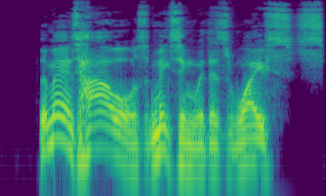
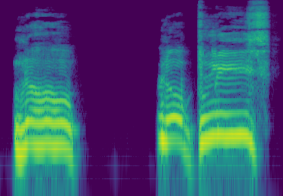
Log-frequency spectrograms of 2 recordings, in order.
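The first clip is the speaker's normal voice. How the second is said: panicked begging; 13 semitones higher, 7 dB louder, much slower than usual. A narrator's reading. Captive begs for his wife.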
